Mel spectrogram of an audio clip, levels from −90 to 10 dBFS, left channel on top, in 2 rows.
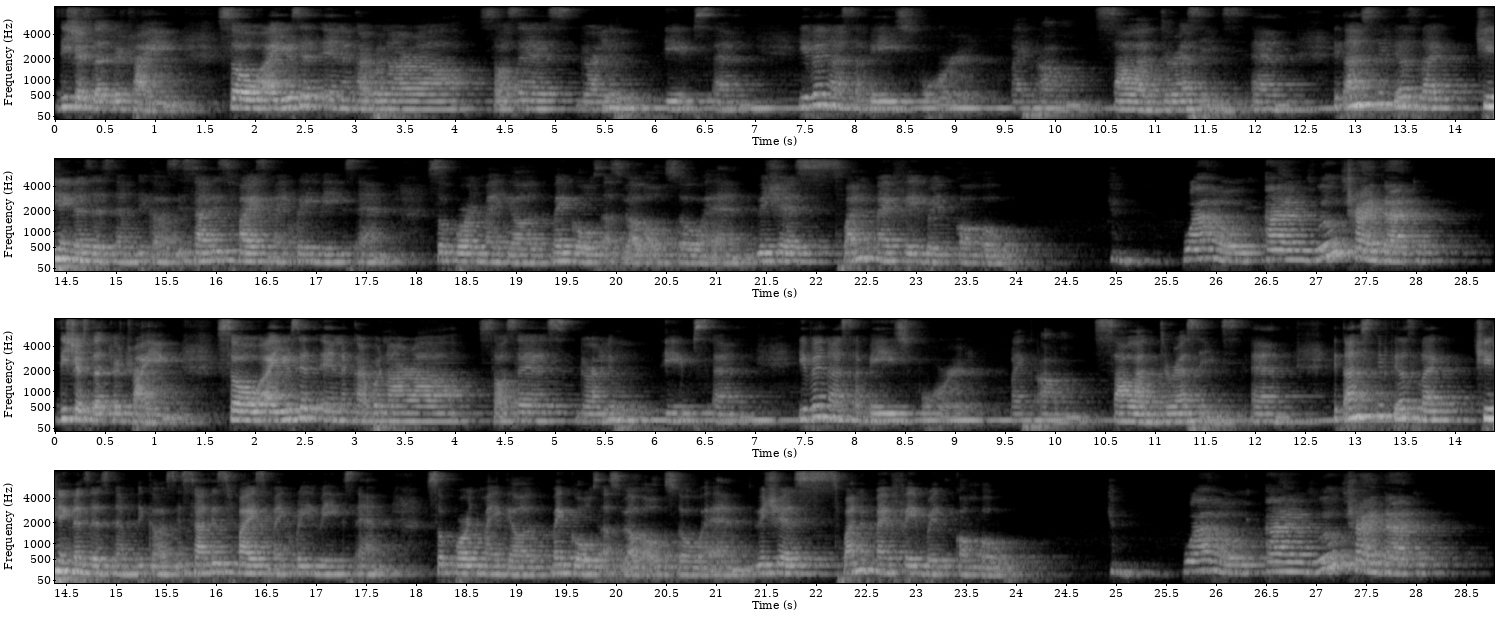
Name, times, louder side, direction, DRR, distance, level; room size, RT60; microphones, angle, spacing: voice 1, 0.0-4.1 4.4-5.6 6.1-6.3 6.6-9.1 9.6-11.7 12.0-13.8 14.2-23.9 24.9-25.1, right 1 dB, 45° right, 1 dB, 0.4 m, -31 dB
sound 1, 5.3-10.5 10.9-17.1, right 1 dB, 85° left, 0.6 m, -42 dB
voice 2, 5.5-5.8 25.7-28.1, left 2 dB, 35° left, -1 dB, 0.5 m, -31 dB
3.0 x 2.3 x 3.5 m, 1.2 s
head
